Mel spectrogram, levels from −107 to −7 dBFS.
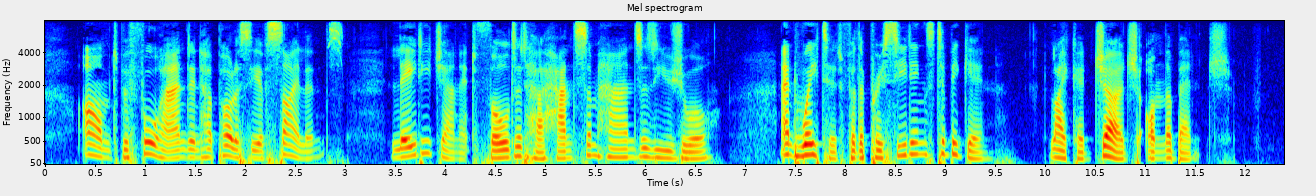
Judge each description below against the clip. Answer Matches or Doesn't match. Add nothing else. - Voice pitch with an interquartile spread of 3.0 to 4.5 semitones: Doesn't match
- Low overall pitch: Doesn't match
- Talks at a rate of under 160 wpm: Matches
